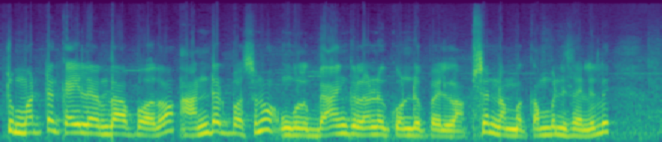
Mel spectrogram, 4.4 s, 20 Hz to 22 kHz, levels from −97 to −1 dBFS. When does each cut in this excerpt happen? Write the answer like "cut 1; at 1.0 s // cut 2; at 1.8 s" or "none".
cut 1; at 1.2 s // cut 2; at 3.2 s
